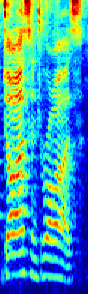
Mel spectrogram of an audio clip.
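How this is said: It is said in a Boston accent.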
